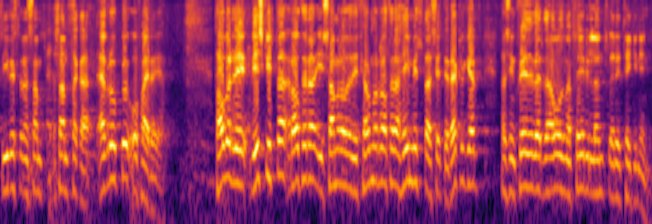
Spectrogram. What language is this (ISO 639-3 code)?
isl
